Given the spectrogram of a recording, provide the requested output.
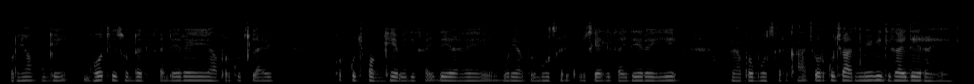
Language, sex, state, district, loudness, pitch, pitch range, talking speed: Hindi, female, Bihar, Vaishali, -51 LUFS, 175 Hz, 170-185 Hz, 285 wpm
